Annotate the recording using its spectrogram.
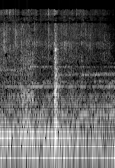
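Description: Background music over the steady hiss of rain and tyres on a wet street, with a low rumble from the car. A single sharp click about a second in.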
